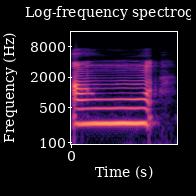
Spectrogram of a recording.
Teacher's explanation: حمزہ نون زبر اوں، تو یہاں پر نون ساکن کے بعد حرف اخفا آیا ہے، تو یہاں پر نون کی آواز کو ناک میں چھپا کر پڑھیں گے، اور اخفا کی مقدار 1 الف کے برابر ہے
